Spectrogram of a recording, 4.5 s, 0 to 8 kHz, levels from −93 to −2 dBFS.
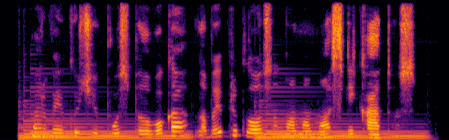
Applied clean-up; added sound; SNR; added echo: none; Electric guitar / Strum; 5 dB; none.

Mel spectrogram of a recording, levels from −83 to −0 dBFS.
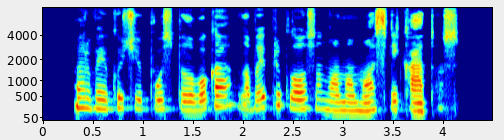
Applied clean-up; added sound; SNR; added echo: none; none; none; none.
